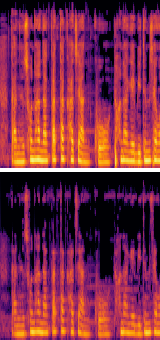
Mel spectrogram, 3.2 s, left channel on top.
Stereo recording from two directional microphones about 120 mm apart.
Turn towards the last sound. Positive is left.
turn(degrees=35)  # may be behind; listen again after turning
